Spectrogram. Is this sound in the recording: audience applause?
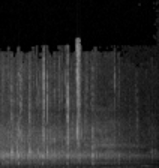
yes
